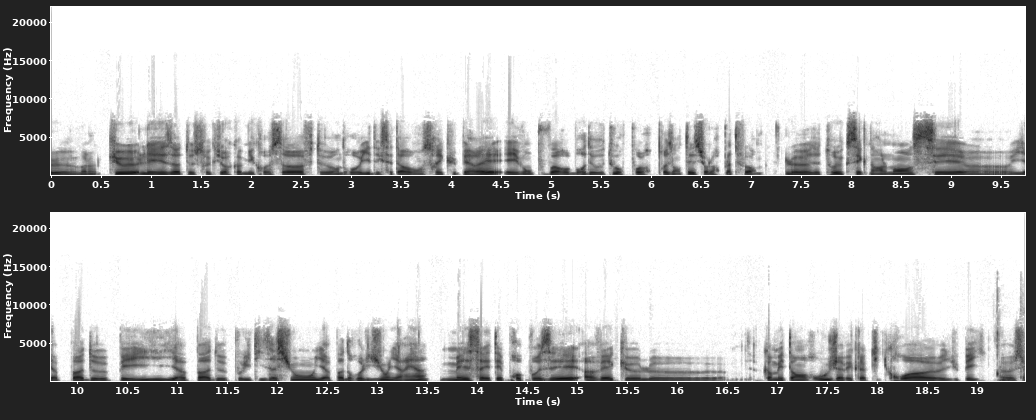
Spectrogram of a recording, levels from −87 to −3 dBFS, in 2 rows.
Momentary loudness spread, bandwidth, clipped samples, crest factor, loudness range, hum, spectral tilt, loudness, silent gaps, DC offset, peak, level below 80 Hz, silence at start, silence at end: 8 LU; 8.4 kHz; under 0.1%; 16 dB; 2 LU; none; -5 dB/octave; -19 LUFS; none; under 0.1%; -2 dBFS; -52 dBFS; 0 s; 0 s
